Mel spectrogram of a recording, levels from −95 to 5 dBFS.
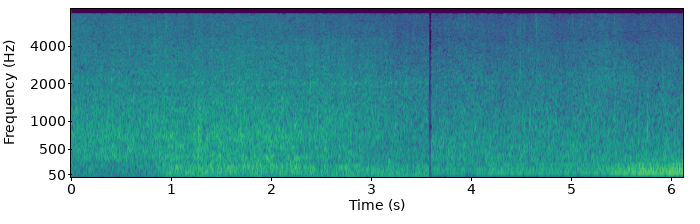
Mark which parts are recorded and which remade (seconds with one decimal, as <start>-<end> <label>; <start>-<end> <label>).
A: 0.0-6.1 recorded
